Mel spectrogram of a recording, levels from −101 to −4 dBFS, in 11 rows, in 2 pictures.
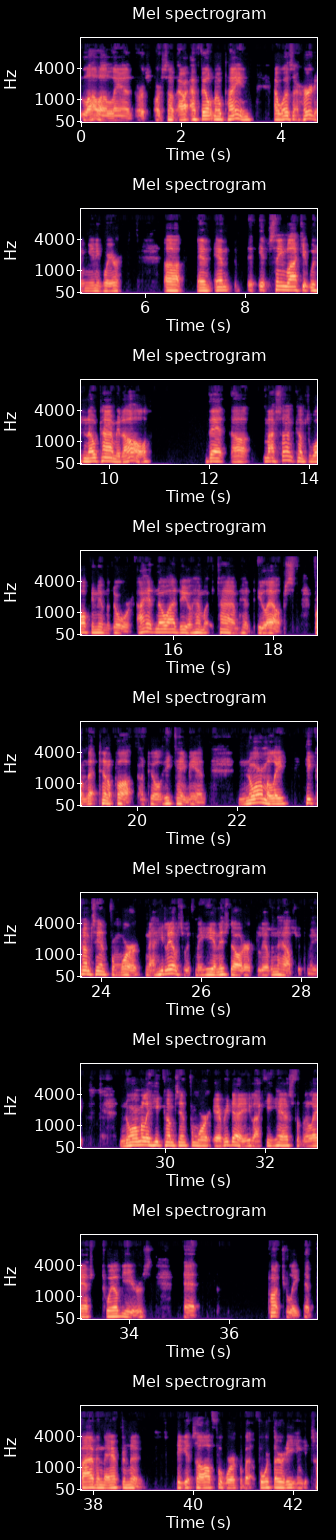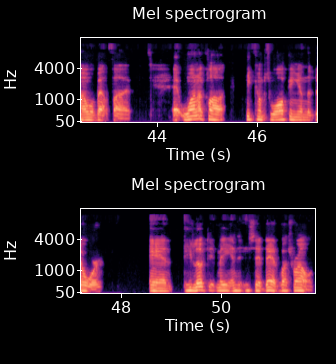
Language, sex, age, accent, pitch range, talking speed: English, male, 60-79, American, 115-140 Hz, 150 wpm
